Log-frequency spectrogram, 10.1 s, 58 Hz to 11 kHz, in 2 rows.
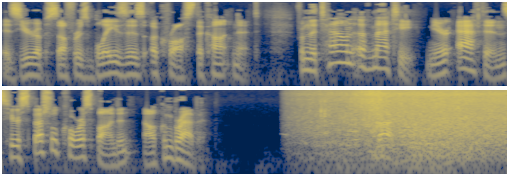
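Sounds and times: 
speech: 0.0 - 7.2, 8.8 - 9.6
sea waves washing on a beach at Mati near Athens Greece: 7.9 - 10.0.

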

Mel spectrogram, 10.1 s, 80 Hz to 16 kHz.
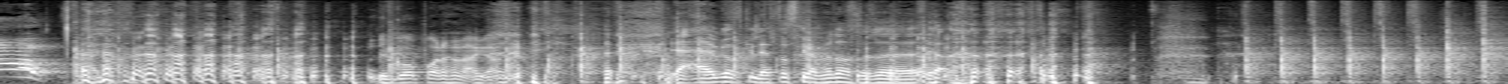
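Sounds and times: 
speech: 0.2 - 7.3
laughter: 0.4 - 7.7
knife chopping red cabbage on a board: 8.3 - 10.0.

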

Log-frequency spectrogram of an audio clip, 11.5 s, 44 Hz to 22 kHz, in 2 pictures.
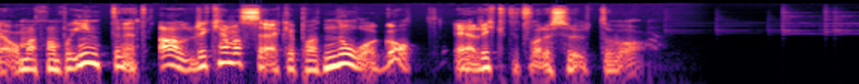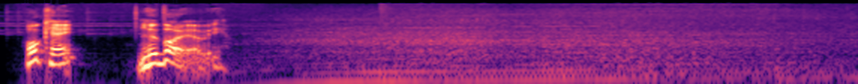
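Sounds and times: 
speech: 0.0 - 4.4, 5.9 - 7.3
broad road noise: 6.3 - 11.4
bus engine rumbling at a stop: 6.6 - 11.4
passengers stepping off a bus: 7.3 - 11.4.

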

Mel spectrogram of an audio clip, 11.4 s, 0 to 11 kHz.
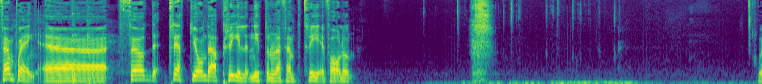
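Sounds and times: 
speech: 0.0 - 5.4, 7.1 - 7.4
typing on a computer keyboard: 6.8 - 9.3.

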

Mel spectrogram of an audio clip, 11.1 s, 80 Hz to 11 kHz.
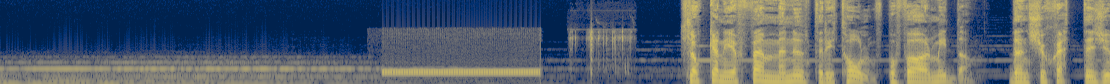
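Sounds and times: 
phone outgoing ringing tone: 3.8 - 5.5
speech: 6.9 - 11.0.

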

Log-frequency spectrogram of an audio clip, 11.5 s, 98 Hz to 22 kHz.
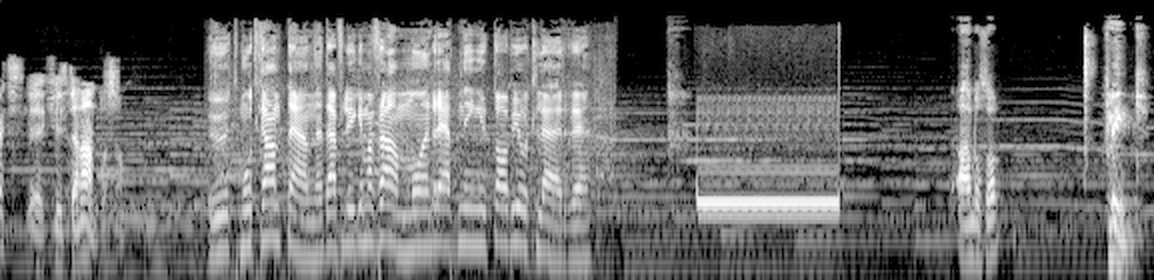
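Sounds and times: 
speech: 0.0 - 1.4, 2.1 - 6.1, 9.6 - 10.1, 11.1 - 11.5
electronic ringback tone of an outgoing phone call: 7.0 - 8.4.

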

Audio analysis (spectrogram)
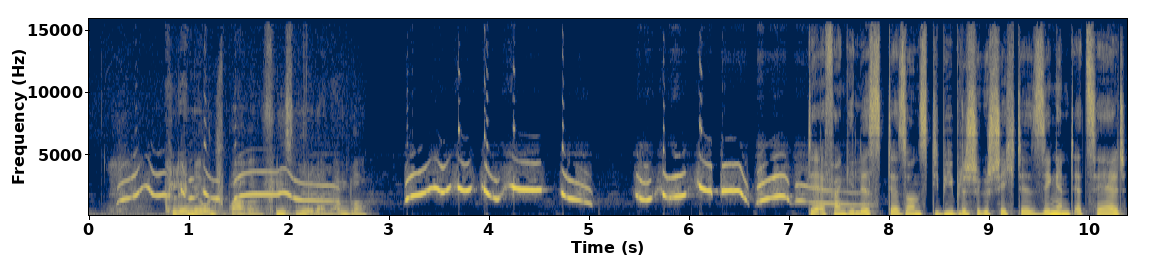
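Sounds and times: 
human whistling in Silbo Gomero whistled language of La Gomera: 0.2 - 7.8
speech: 0.8 - 2.9, 7.2 - 10.3.

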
